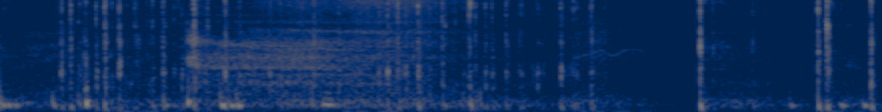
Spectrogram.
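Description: Laptop keyboard being typed on: faint, irregular runs of key clicks that stop about three seconds in, with one more click shortly after.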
